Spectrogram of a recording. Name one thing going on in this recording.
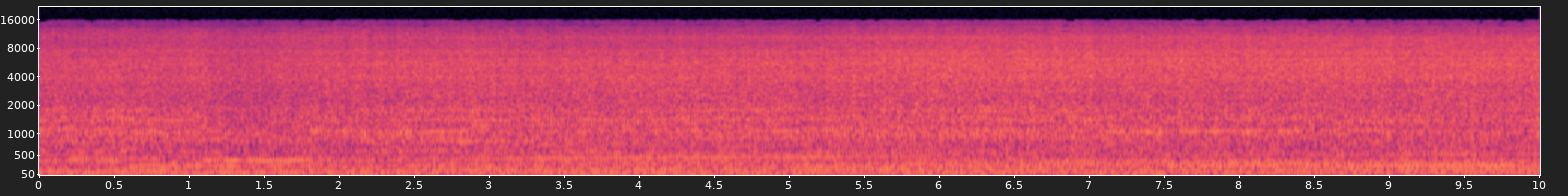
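A car engine roars loudly at high speed, its pitch slowly rising.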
